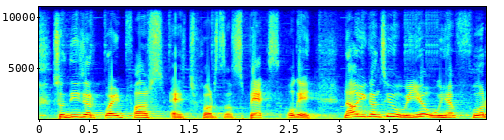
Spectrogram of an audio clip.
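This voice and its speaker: In an Indian accent, a man talks at a fairly quick pace with ordinary pitch variation and noticeable background noise. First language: Hindi. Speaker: tech YouTuber. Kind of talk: tutorial. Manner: halting.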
